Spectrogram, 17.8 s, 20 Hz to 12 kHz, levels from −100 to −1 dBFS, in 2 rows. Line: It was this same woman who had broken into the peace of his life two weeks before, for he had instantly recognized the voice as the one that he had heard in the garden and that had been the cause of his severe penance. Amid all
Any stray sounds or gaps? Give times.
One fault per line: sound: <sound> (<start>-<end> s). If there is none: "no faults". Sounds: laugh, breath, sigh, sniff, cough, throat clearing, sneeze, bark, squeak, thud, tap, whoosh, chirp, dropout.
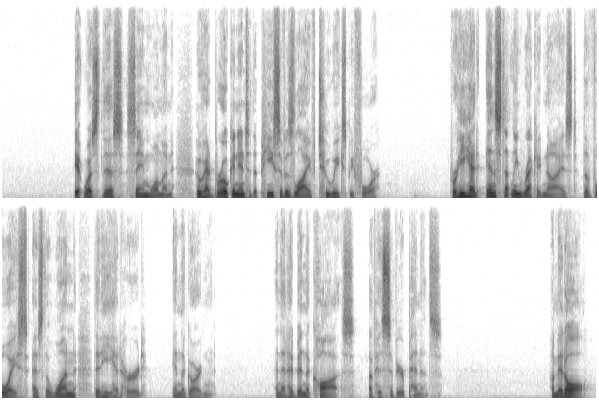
no faults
